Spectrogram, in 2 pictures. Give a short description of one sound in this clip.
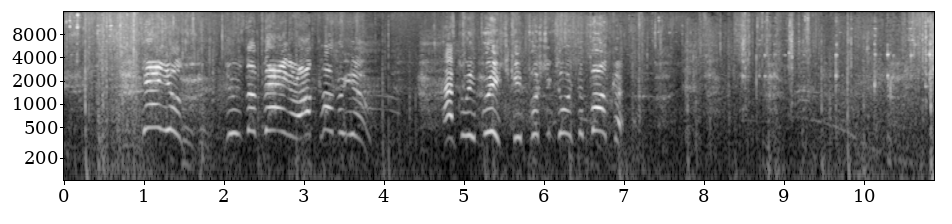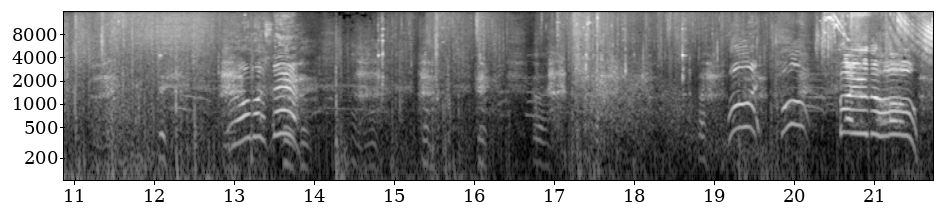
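A young man shouts urgently, close by.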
